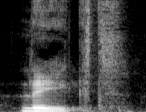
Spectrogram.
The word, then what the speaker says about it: legt: third-person singular is leaked the form seems to reflect our short vowel but it is actually still a long vowel this is an exception and it breaks the rules you can only pronounce it correctly if you recognize how it is derived let's now put the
